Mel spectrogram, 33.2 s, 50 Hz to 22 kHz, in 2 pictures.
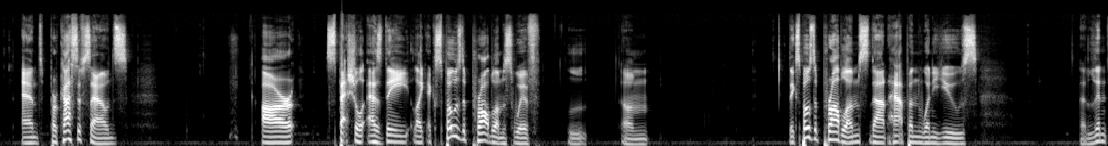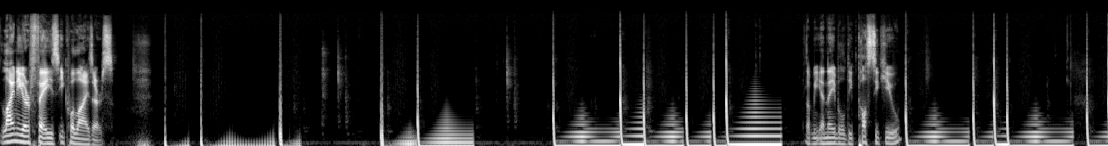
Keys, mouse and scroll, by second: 0.1 right click, 3.0 click, 4.2 click, 5.5 click, 8.0-11.8 drag, 12.4 click, 13.0 click, 13.3 click, 15.6-18.2 drag, 28.0 click, 29.4 click.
